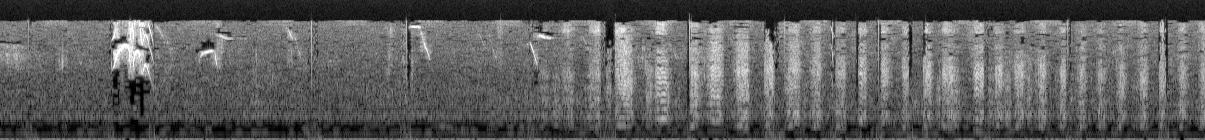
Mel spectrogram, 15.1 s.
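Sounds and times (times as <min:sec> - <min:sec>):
rapidly repeated bird calls: 0:00.0 - 0:15.0
falling bird whistle: 0:01.4 - 0:01.9.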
